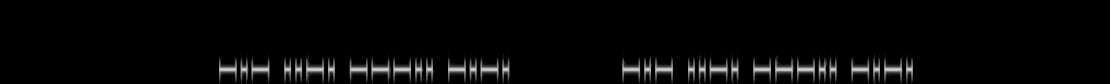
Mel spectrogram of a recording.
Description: Morse code, heard as a keyed tone, about 22 wpm, 700 Hz. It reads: KF8C KF8C
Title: USA Call Signs - 4 Characters - Repeated 2x - 22wpm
